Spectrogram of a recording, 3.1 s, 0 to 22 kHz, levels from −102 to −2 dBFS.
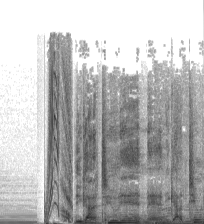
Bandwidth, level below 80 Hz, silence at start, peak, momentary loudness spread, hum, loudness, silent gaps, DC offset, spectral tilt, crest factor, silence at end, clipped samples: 19 kHz; -42 dBFS; 0 s; -10 dBFS; 5 LU; none; -23 LUFS; none; under 0.1%; -3.5 dB/octave; 16 dB; 0 s; under 0.1%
